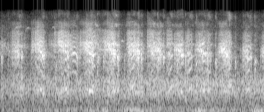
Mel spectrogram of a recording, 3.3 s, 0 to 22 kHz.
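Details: White Tern (Gygis alba rothschildi) at Midway Island, 1999, giving harsh, raspy, grating notes in a quick run of about three or four per second, high-pitched and scratchy.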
